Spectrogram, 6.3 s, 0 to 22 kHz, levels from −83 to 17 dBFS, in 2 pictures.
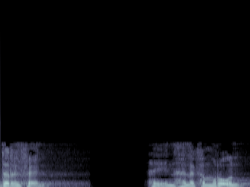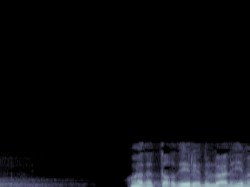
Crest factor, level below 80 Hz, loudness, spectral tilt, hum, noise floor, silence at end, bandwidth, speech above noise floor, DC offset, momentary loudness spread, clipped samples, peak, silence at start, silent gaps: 18 dB; -52 dBFS; -17 LUFS; -13 dB/octave; none; -70 dBFS; 0 s; 5.4 kHz; 54 dB; under 0.1%; 13 LU; under 0.1%; 0 dBFS; 0 s; 1.33-1.77 s, 4.55-4.65 s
